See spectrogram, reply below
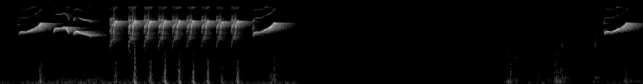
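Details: Loud master song of a brown-throated sunbird: rising swooping whistles, then a fast, even trill of rapidly repeated high notes lasting over a second, ending in another upslurred whistle.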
